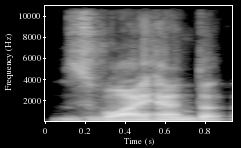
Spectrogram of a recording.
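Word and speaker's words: Zweihänder: It's pronounced viander. Zander. Is that it? Zihander.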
